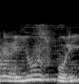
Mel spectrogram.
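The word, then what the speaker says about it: useful: বসছে কিন্তু উচ্চারণ যদি ভাওয়েলের মত হয়ে যায় ইউজফুল ইউ উচ্চারণ হচ্ছে এখানে তাহলে এখানে এন হবে না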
